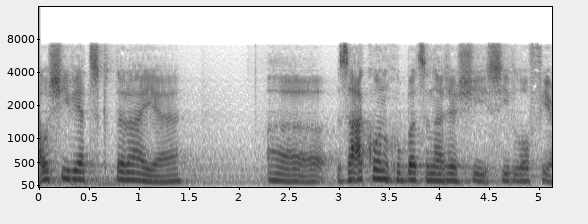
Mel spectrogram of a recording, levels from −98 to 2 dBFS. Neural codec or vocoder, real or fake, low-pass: codec, 16 kHz, 0.4 kbps, LongCat-Audio-Codec; fake; 7.2 kHz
